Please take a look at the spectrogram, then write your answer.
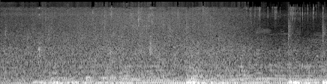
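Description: Steady pre-monsoon rain falls over the Sanjay Van woodland in North India, a dense, even hiss of drops on surfaces with low rumbling underneath, heard alone throughout.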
